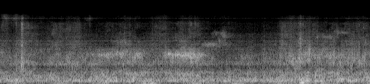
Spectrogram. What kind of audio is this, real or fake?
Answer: fake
